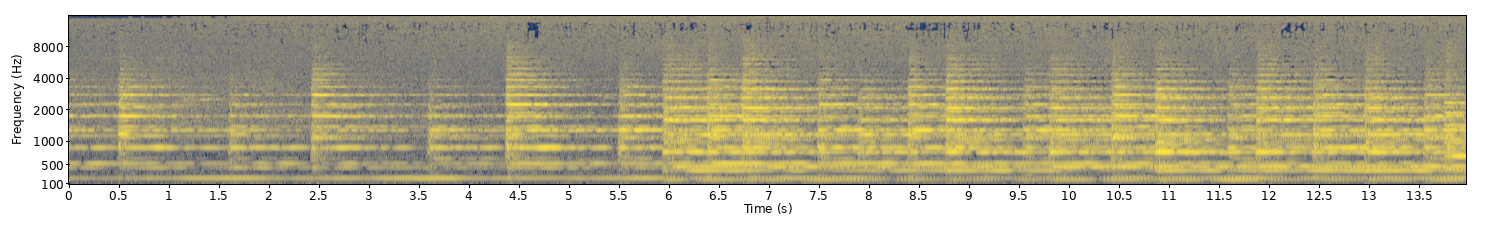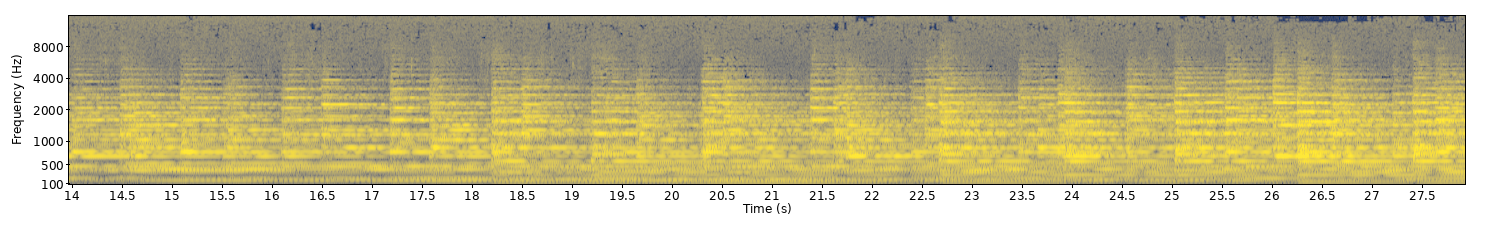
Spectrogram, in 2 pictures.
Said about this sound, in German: Es ist 12 Uhr. Das Mittagsläuten kommt heute von der evangelisch-lutherischen St. Veitskirche im schwäbischen Leibheim.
